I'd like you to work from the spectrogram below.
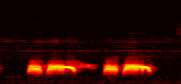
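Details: Spotted dove used as a decoy, cooing in the "thổ" voice: two low phrases, each a short note followed by a longer smooth coo, with a faint trailing murmur after the first.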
